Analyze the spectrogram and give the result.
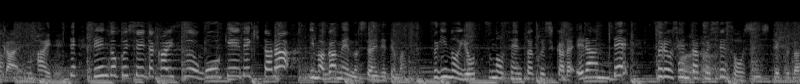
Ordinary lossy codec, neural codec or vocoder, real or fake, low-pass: none; none; real; none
